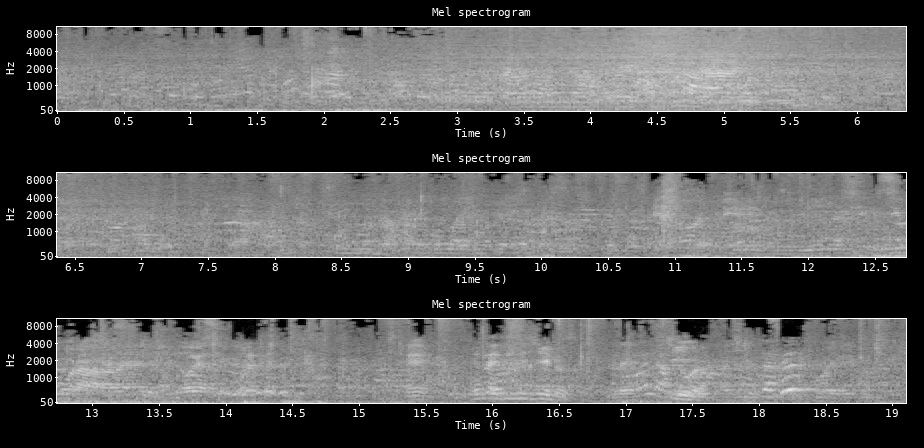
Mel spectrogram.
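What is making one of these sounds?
Many men and women chatter nearby outdoors.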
